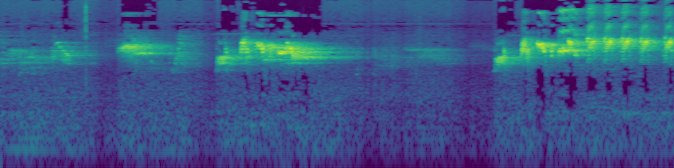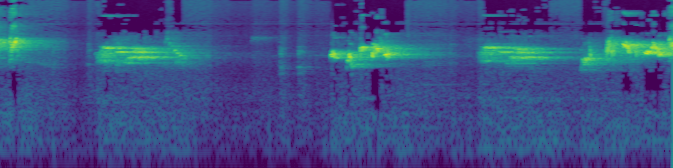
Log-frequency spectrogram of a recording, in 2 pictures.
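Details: Red-whiskered bulbul, red-eyelid type, giving its 'ché' song: several loud, buzzy, warbling phrases about a second long, separated by short silences, with one longer rich outburst in the middle.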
